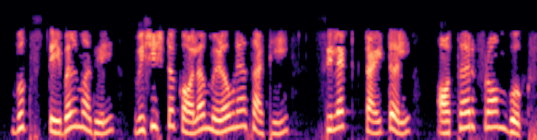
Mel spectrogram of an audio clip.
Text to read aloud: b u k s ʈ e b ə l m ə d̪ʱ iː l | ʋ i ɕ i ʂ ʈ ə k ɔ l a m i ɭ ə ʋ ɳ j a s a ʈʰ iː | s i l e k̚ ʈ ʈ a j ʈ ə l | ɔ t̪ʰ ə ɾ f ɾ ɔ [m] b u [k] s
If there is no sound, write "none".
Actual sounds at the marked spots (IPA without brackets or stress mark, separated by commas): m, k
